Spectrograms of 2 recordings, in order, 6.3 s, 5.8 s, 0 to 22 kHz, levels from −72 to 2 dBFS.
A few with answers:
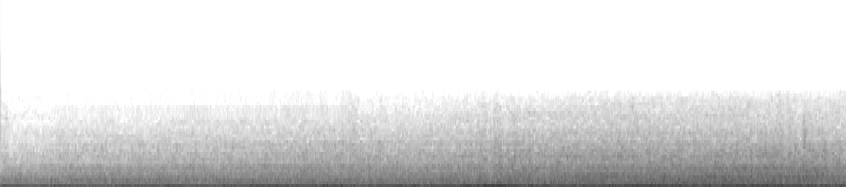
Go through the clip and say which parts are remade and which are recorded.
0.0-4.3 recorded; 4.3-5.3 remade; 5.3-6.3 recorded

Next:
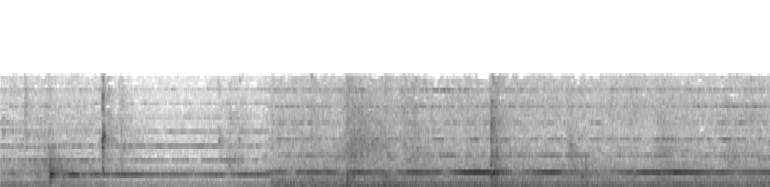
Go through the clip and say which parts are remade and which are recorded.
0.0-0.7 remade; 0.7-4.5 recorded; 4.5-5.2 remade; 5.2-5.8 recorded

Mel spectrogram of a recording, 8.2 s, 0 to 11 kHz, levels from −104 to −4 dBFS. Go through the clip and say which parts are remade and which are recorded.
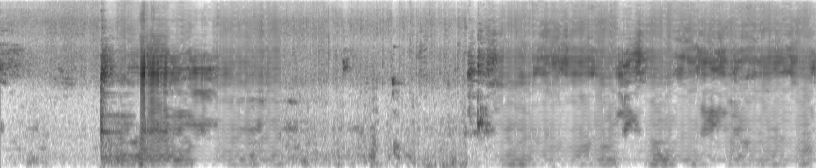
0.0-1.2 recorded; 1.2-2.8 remade; 2.8-4.9 recorded; 4.9-8.2 remade

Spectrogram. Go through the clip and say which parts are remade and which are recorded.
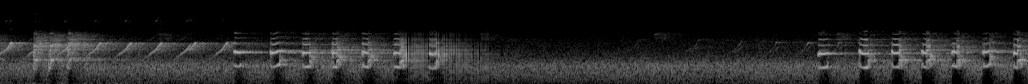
0.0-4.0 recorded; 4.0-4.9 remade; 4.9-10.3 recorded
